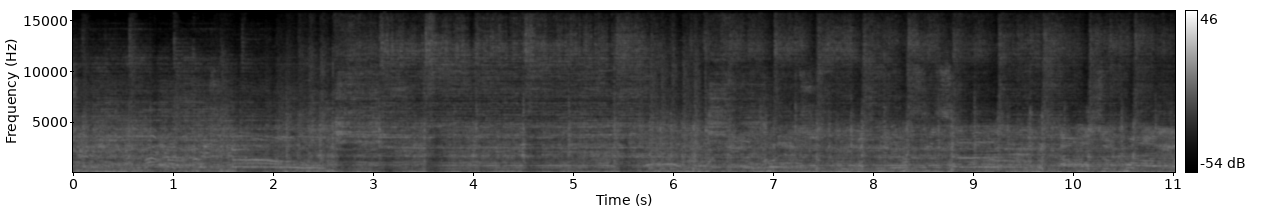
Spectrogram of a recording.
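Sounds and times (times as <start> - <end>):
punk rock band playing: 0.0 - 11.0
shouted vocals: 5.4 - 11.0.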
